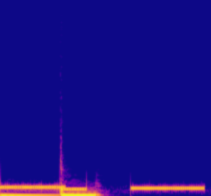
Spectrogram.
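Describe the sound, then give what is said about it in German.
Telephone line tones with no voices: a steady buzzing tone, a click, a short pause, then one clear, even ringback beep as a call connects, fairly loud. “Am Telefon begrüße ich”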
